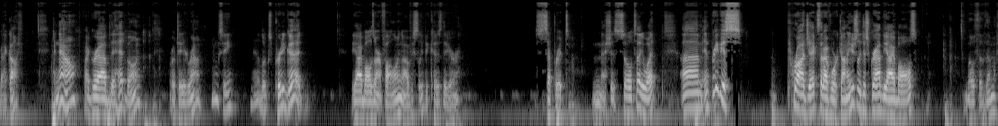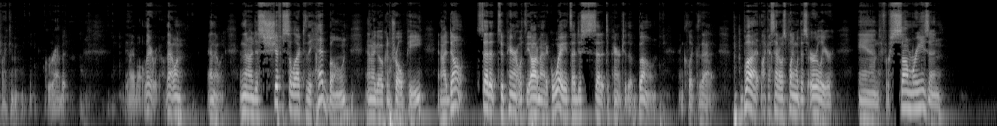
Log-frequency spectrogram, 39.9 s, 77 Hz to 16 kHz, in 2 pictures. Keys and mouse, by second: 0.1-4.2 middle drag, 2.0-3.8 right drag, 2.9 r, 8.4-10.4 right drag, 9.0 r, 10.9 right click, 11.3-13.7 middle drag, 11.6-14.0 right drag, 14.0-16.9 middle drag, 17.4-25.6 right drag, 18.9 z, 26.0-28.3 right drag, 27.8 ctrl+p, 34.7 z, 35.4 a, 35.7-37.6 right drag, 36.3 r.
